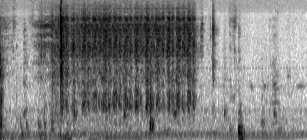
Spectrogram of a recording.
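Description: Wooden cocktail stick stirring paint in a small foil dish: rapid scratchy scraping for about three seconds, then a few light taps and a knock.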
